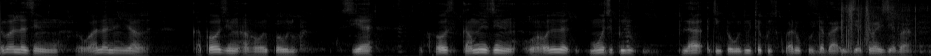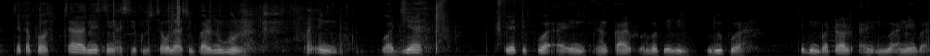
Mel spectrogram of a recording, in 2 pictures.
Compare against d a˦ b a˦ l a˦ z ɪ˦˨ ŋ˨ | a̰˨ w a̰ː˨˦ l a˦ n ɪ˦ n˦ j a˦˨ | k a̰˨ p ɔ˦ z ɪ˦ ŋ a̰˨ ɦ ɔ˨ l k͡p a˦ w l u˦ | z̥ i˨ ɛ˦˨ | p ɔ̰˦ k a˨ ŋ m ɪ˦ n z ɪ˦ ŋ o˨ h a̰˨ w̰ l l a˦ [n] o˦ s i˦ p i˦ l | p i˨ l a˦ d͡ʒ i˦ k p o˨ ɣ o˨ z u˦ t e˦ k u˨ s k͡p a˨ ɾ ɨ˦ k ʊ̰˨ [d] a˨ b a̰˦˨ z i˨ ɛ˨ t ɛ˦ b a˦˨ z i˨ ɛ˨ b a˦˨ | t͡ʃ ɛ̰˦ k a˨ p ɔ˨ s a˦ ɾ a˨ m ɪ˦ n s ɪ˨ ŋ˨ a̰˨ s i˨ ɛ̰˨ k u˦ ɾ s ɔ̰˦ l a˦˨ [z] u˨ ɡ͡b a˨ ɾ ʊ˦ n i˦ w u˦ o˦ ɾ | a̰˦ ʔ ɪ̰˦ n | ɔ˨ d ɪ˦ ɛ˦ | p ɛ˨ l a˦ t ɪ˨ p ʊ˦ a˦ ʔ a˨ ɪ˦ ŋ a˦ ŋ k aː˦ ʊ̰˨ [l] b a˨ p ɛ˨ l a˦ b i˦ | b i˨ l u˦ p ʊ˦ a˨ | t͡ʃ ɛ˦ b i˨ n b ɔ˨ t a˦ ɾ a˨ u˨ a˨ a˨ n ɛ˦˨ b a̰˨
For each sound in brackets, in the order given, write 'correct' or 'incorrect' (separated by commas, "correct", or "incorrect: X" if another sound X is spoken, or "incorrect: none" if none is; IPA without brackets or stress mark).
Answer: incorrect: m, correct, incorrect: s, incorrect: ɾ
